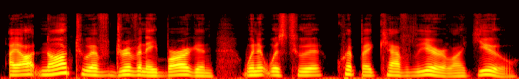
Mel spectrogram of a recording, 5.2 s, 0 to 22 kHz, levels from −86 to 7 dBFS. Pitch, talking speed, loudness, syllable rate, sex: 140 Hz, 195 wpm, -20 LUFS, 4.7 syllables/s, male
